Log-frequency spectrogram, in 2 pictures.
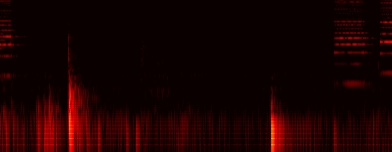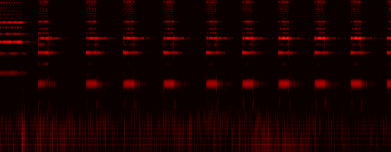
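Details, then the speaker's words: Quadcopter just flashed from Betaflight to INAV: after a short startup tune, the ESCs beep steadily about twice a second and never stop, and the motors won't arm or spin. "i have this continuous esc beeping and that that will never never go it just keeps beeping all the time and the the motors won't arm and they won't spin"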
